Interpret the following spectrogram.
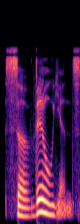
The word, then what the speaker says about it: civilians: This can be sa or si. I used I because the stressed vowel is vi, civil. So you're already higher up than an It's easier to keep that. Civil. Civilians. It's the same I in every syllable.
